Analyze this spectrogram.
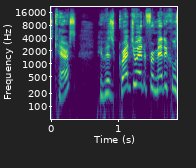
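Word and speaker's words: Cerys: It's Welsh, lol, because it's spelled Cereys, but he's pronounced Keris. Keris, who has graduated from medical school and starts life as a doctor soon.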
